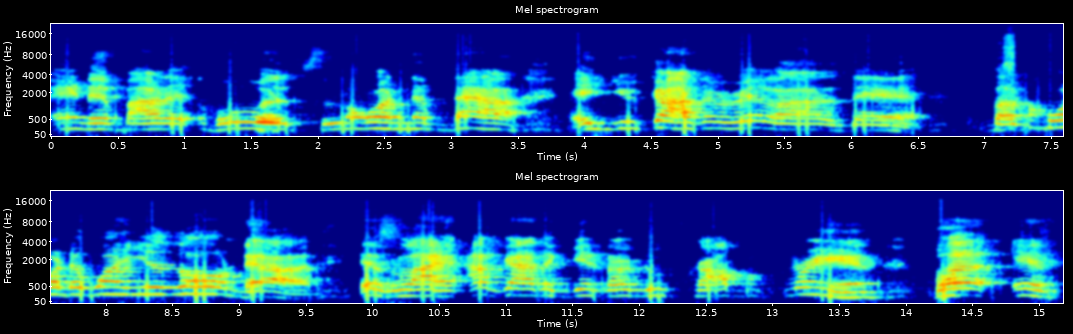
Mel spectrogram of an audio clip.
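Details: Adult man with aphasia after three strokes; real patient, stroke survivor; aphasia.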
